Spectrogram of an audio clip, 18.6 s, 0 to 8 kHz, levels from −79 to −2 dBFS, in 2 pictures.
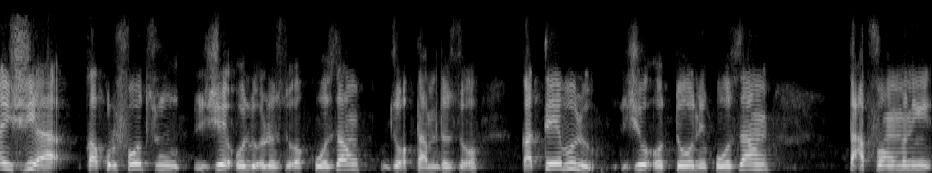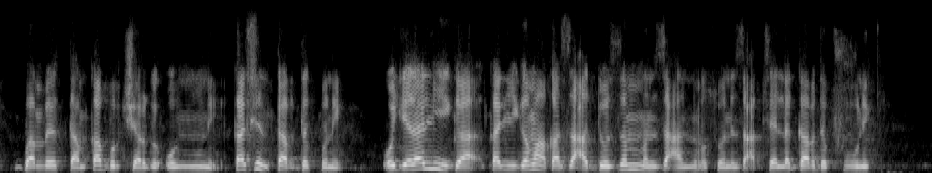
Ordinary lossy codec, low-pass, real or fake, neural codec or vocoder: Opus, 24 kbps; 7.2 kHz; fake; codec, 16 kHz, 8 kbps, FunCodec, trained on LibriTTS, 25 frames a second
